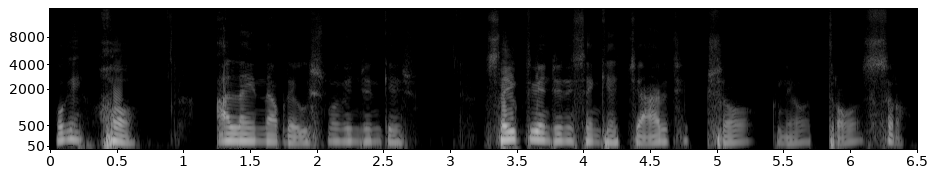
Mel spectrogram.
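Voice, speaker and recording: A man's voice: mid-range voice, mellow, no room sound. A man teaching a class, explaining step by step and checking in with "okay?" after each point. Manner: slow, explains step by step with frequent "okay?" and "barabar?". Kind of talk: classroom lesson.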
